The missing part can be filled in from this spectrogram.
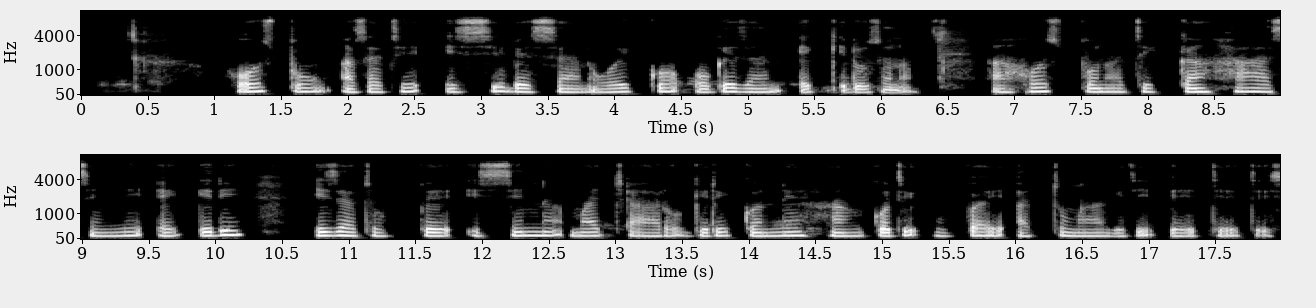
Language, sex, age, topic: Gamo, male, 18-24, government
